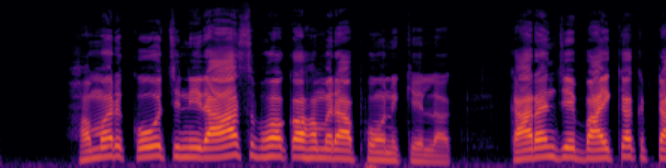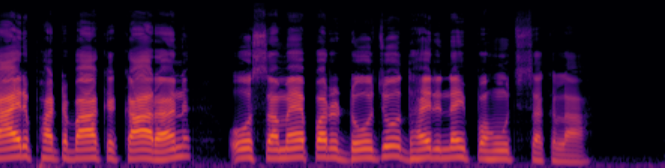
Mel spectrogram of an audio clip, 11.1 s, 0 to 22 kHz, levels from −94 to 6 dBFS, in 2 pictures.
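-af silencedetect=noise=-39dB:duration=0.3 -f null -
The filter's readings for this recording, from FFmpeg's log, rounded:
silence_start: 0.00
silence_end: 0.68 | silence_duration: 0.68
silence_start: 3.72
silence_end: 4.28 | silence_duration: 0.56
silence_start: 7.11
silence_end: 7.49 | silence_duration: 0.38
silence_start: 10.39
silence_end: 11.10 | silence_duration: 0.71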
